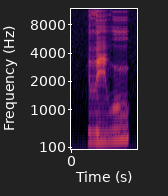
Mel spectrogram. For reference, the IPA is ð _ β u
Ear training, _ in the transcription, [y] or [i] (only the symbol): i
